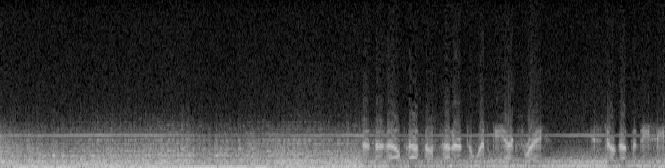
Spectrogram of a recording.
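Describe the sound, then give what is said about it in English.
A propeller airplane engine drones steadily and loudly throughout, a continuous low hum, with a pilot's voice radioing the El Paso Center search coordinator over it in the second half. “We have found your lost plane.”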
